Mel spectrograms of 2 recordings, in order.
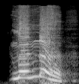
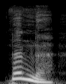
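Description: First: It is said with a demanding, commanding tune. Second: It is said with a plain statement tune. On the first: Open the balcony door. "öppna balkongdörren" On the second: That is a balcony. "det är en balkong"

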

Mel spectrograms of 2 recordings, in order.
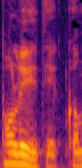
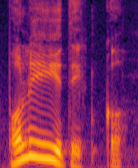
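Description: First: The stress is on the first syllable. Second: The stress falls on a later syllable. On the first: The word is used neutrally. The speaker calls it right. "suomen kielessähän on korko ensimmäisellä tavulla" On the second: The word expresses contempt. The speaker calls it wrong. "se on toisella tavalla, niin se on tarkoitettu halveksumiseksi"

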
